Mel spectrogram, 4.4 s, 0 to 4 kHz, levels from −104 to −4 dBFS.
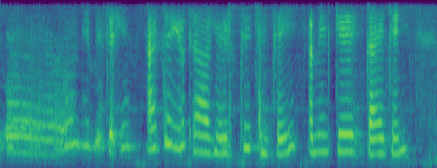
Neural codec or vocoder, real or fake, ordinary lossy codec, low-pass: codec, 24 kHz, 0.9 kbps, WavTokenizer, medium speech release version 1; fake; none; 3.6 kHz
